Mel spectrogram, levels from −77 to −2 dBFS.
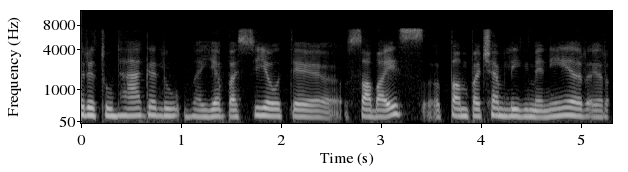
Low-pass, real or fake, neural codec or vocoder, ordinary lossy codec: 7.2 kHz; fake; codec, 16 kHz, 0.8 kbps, ZipCodec; MP3, 48 kbps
